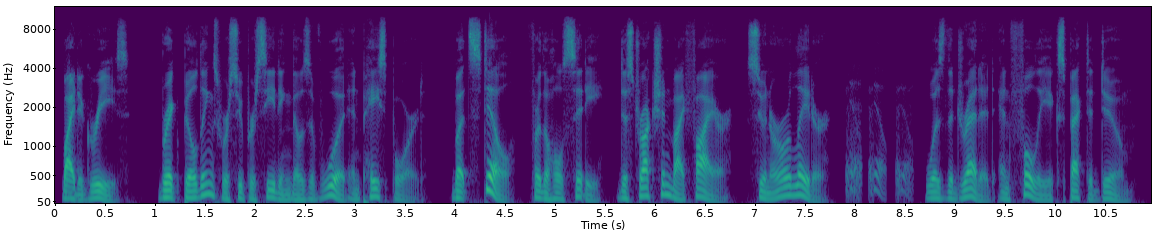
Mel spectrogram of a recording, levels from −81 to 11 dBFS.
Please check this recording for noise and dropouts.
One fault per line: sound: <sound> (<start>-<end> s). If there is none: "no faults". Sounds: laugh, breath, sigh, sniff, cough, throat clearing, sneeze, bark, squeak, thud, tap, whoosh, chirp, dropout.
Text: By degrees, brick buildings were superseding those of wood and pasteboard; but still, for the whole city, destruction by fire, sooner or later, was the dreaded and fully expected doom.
sound: laugh (7.9-8.6 s)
